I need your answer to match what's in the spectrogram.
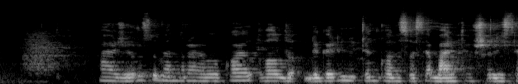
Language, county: Lithuanian, Tauragė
